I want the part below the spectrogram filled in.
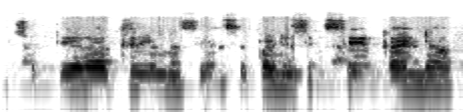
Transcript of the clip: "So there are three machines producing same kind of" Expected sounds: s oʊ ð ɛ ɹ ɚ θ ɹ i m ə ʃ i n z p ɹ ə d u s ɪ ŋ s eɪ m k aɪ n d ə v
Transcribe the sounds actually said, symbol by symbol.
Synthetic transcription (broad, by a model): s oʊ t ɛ ɹ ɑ t ɹ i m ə s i n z p ɹ ə d u s ɪ ŋ s eɪ m k aɪ n d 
